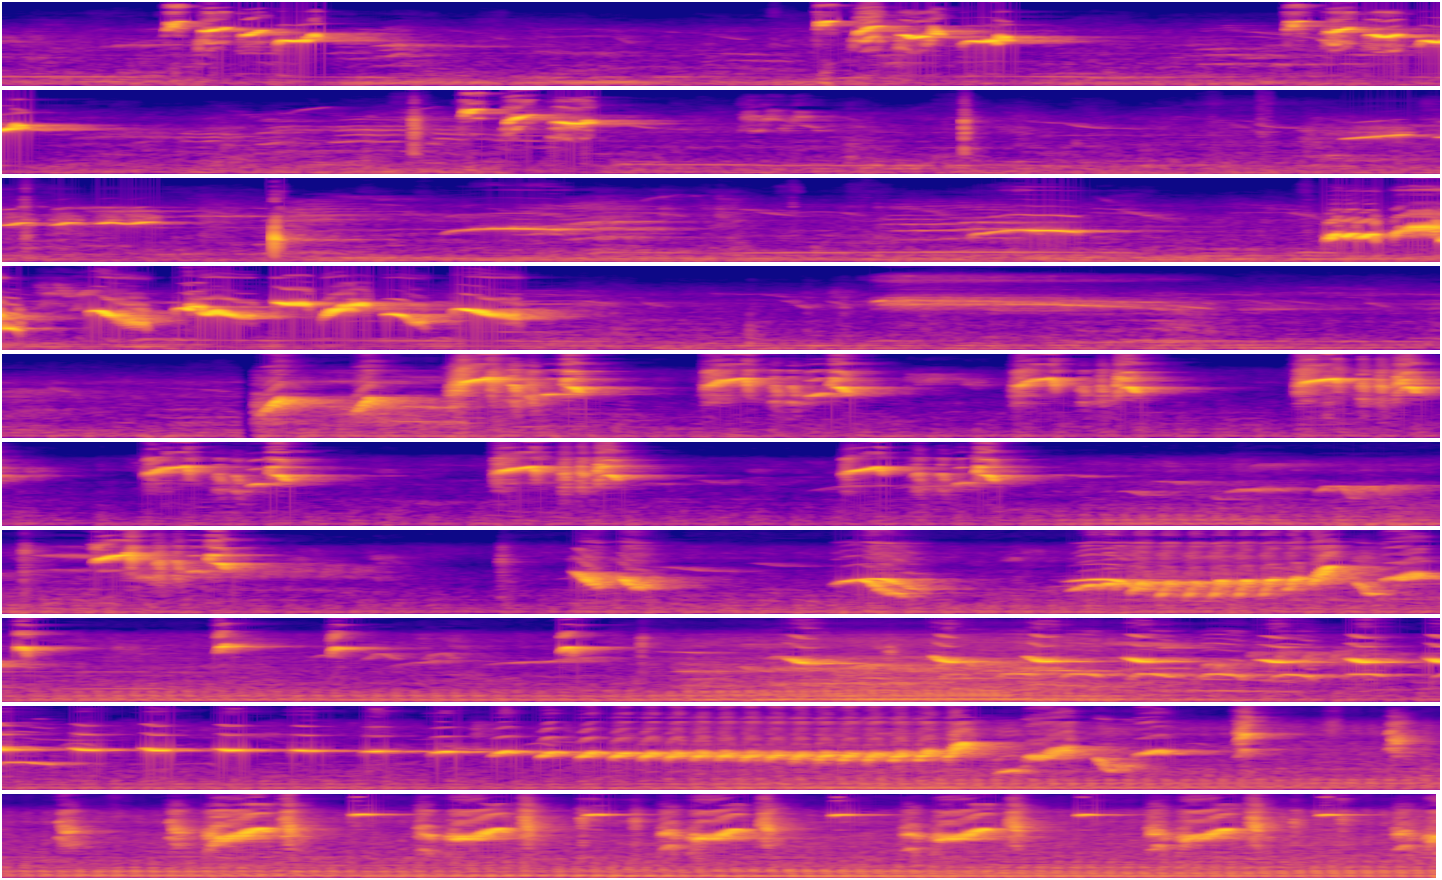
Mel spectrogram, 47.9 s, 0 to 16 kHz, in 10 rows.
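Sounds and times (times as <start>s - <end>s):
songbird singing: 0.0s - 47.9s.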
